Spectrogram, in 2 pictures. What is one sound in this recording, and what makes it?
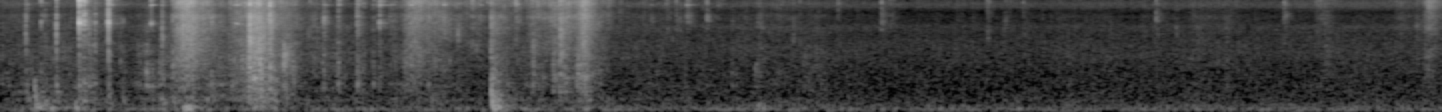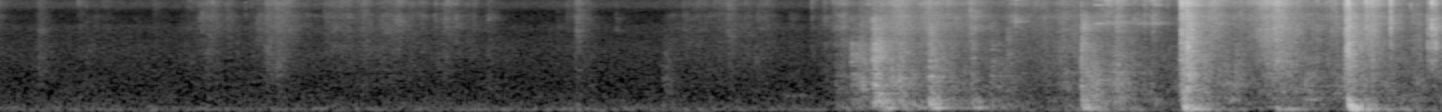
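Footsteps thump on a floor nearby.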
